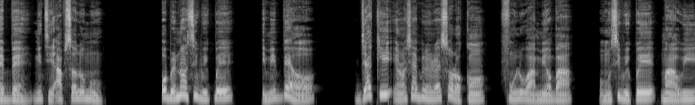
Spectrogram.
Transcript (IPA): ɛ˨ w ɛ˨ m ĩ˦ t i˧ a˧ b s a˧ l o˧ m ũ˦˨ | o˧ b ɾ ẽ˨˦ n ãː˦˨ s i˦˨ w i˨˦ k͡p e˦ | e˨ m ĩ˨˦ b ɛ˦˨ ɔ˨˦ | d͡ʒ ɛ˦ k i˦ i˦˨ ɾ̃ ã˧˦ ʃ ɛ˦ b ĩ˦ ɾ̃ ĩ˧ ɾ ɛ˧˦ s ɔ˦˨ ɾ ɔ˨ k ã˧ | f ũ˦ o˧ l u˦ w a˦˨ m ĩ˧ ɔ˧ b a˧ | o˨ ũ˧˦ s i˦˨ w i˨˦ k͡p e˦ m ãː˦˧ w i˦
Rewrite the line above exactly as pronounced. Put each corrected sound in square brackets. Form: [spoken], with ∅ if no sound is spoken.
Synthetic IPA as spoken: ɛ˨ [b] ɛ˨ [n] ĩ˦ t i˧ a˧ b s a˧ l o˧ m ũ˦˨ | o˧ b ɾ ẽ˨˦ n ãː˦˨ s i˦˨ w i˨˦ k͡p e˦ | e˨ m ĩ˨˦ b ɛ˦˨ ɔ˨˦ | d͡ʒ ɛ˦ k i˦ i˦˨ ɾ̃ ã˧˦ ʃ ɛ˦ b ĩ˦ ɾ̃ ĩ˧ ɾ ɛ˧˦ s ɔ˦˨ ɾ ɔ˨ k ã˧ | f ũ˦ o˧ l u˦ w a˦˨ m ĩ˧ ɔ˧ b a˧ | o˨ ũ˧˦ s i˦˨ w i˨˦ k͡p e˦ m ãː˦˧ w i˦

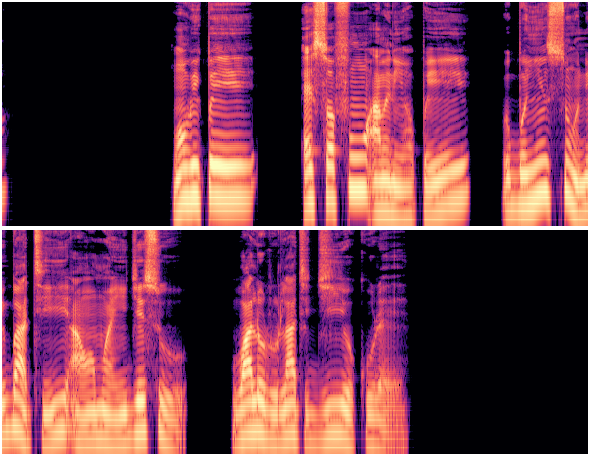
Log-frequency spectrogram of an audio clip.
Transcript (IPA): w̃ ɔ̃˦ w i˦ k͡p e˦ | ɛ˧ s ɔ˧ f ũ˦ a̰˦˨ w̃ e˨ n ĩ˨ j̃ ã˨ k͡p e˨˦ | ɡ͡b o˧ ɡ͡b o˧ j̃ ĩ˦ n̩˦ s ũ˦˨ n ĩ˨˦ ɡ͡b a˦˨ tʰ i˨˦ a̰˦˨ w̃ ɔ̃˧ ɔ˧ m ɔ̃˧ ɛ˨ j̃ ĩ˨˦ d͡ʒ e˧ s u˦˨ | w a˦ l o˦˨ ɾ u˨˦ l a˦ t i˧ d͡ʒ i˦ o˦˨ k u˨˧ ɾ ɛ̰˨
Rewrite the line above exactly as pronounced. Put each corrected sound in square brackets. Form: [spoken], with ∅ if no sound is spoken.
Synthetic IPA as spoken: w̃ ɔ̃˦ w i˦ k͡p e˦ | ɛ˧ s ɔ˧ f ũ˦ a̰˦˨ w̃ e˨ n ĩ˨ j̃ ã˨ k͡p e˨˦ | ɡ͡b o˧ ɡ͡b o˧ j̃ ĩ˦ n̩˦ s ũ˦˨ n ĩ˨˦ ɡ͡b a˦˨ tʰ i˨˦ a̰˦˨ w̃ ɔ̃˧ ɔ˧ m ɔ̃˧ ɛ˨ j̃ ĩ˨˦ d͡ʒ e˧ s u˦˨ | w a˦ l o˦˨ ɾ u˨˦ l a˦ t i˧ d͡ʒ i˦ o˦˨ k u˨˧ ɾ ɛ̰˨

